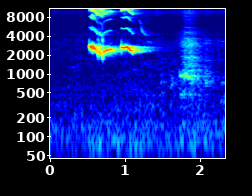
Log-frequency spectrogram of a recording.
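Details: Captive orange-headed thrush in Salatiga, Indonesia, calling in the kretekan style meant to provoke rival birds: two sharp, clear descending whistles in quick succession, followed by a short rough buzzy burst.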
